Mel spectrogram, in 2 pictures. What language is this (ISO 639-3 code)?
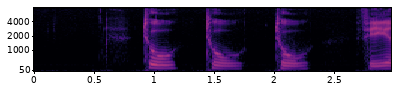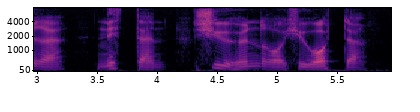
nor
